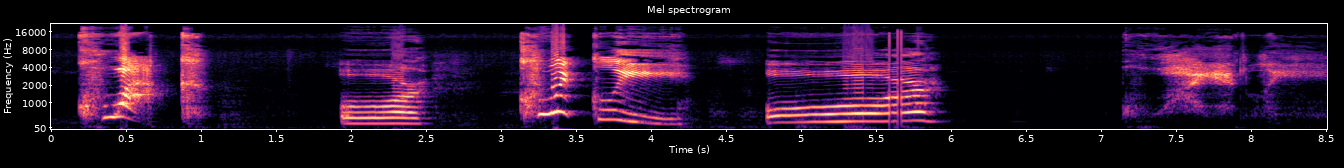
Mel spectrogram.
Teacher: the sound is coming from the back of our throat just like c and k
